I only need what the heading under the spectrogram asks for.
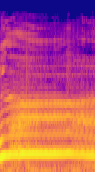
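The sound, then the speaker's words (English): A person's voice imitates the howl of a hound monster: one loud, sustained, steady mid-pitched tone held for about a second and a half, with no other talking. “The worst howl ever.”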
